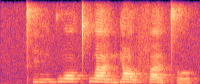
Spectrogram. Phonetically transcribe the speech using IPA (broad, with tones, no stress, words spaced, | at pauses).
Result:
t̪ʰi˦ŋ kwɔ˦t̪ʰwa˥˨ɪ̯ n̪jɑ˥˨ʊ̯ fa˥˨ɪ̯t̪ʰɤ˨˦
